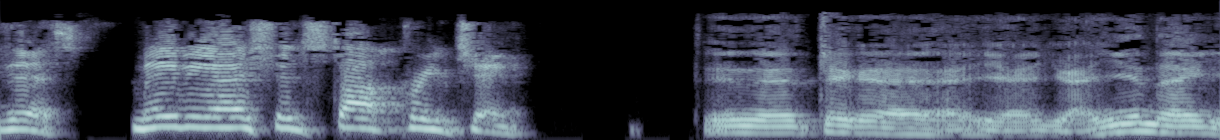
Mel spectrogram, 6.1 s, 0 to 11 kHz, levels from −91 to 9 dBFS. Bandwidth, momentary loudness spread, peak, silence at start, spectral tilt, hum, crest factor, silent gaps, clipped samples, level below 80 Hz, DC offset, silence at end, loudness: 8.8 kHz; 9 LU; -2 dBFS; 0 s; -4.5 dB/octave; none; 14 dB; 2.91-3.12 s, 3.34-3.44 s; under 0.1%; -54 dBFS; under 0.1%; 0 s; -16 LUFS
